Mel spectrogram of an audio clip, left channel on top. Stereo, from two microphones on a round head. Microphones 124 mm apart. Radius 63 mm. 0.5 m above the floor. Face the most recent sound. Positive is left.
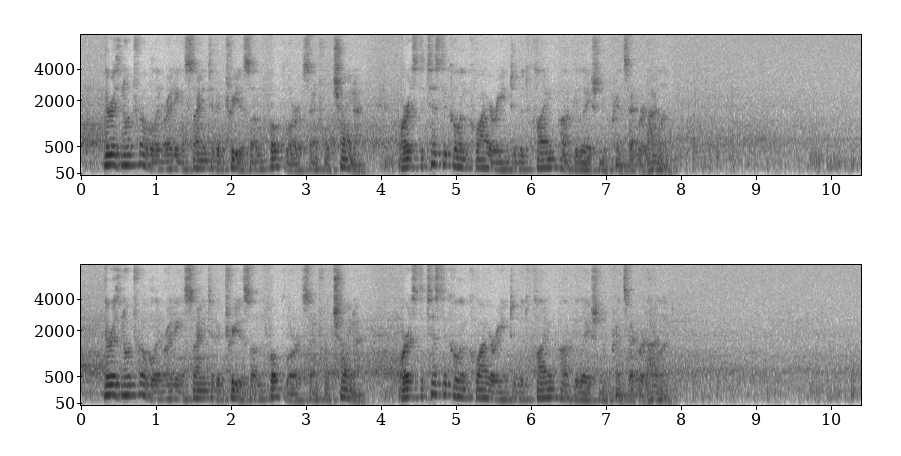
turn(degrees=-30)  # may be behind; listen again after turning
